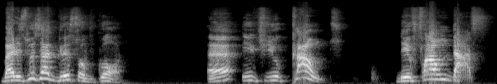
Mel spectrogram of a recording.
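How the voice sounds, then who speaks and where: A man's voice: sits high, very animated, measured pace, bright, forceful tone, husky. A man with a Nigerian Igbo accent, telling his story as an interview guest and repeating phrases emphatically. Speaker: guest, comedian and skit maker.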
